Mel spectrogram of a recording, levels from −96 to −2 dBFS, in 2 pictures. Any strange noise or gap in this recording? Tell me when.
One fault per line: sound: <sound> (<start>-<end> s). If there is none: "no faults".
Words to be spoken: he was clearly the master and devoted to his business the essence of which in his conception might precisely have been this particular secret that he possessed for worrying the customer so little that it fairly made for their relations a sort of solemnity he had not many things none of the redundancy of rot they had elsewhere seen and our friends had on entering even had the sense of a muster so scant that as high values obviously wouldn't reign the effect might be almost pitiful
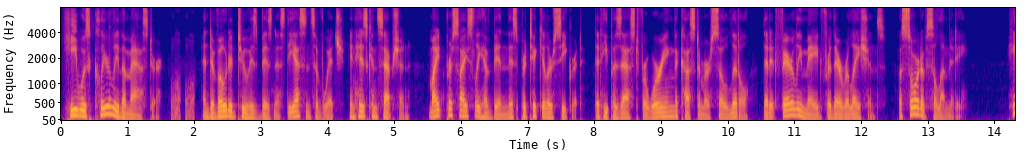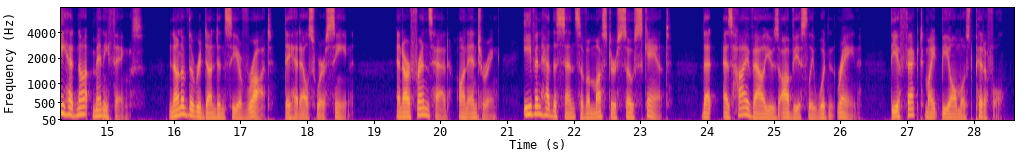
sound: laugh (1.6-2.0 s)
